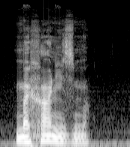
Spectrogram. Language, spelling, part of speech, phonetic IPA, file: Polish, mechanizm, noun, [mɛˈxãɲism̥], Pl-mechanizm.ogg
